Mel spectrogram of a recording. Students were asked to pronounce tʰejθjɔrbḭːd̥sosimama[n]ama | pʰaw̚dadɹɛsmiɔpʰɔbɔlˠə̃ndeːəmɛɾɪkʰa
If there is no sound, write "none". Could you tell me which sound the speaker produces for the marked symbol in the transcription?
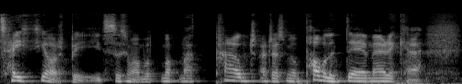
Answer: m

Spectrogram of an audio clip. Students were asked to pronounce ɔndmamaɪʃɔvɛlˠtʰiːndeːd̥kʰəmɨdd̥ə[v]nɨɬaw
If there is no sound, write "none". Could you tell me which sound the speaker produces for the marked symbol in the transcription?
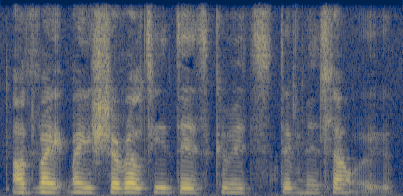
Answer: v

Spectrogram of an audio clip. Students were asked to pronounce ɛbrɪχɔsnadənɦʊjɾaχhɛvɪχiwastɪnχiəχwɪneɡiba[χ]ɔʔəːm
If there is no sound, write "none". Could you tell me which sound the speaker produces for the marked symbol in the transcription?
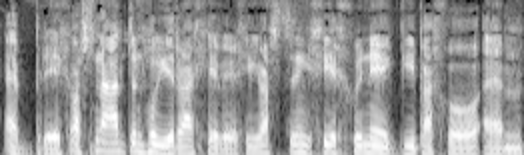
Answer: χ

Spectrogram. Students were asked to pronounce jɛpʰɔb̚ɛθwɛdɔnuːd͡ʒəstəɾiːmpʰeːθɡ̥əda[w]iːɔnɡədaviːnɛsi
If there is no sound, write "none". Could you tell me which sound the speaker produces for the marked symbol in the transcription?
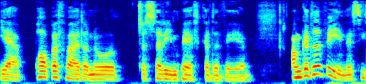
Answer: v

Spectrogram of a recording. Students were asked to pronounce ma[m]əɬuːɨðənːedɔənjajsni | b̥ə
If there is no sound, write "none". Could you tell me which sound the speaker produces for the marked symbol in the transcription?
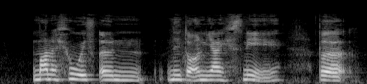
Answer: n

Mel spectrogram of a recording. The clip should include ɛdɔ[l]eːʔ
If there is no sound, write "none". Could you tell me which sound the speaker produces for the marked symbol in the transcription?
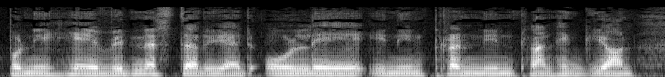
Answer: l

